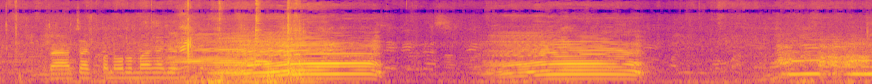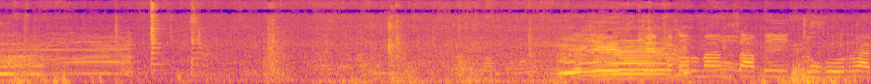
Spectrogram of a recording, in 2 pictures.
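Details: Agitated cattle giving repeated drawn-out moos, four loud bellows spread over the stretch, each rising then falling, with thumps and scraping noises between them.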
